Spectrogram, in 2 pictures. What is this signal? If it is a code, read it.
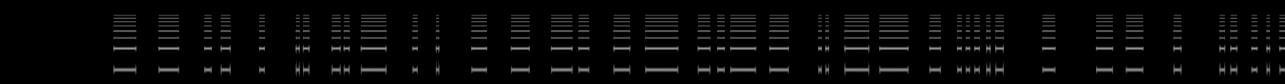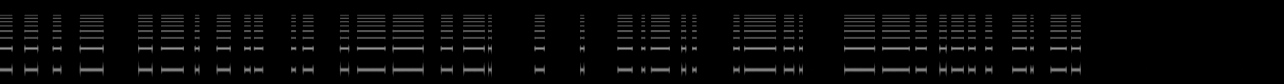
Beeps of irregular length. There is no code.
